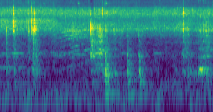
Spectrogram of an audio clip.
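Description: Hot oil sizzling as potato-onion pakoras deep-fry in a pan, with a spoon scraping and knocking against the pan several times as the fried pakoras are lifted out.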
